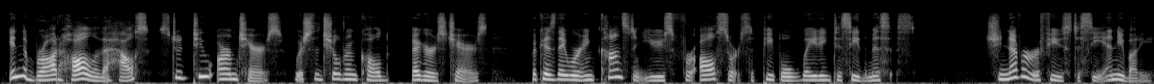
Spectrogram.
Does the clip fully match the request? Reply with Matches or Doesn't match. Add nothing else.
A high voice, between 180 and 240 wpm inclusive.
Matches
